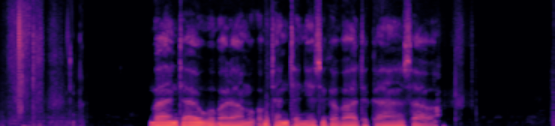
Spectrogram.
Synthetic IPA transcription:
baː˦jɐ˦nta˦ji˦ɡʷo˨bɐ˨ɽaː˨mɐ˦kʷʼɔ˨ɸtɐ˦ntʰa˨neː˦sʊ˦ka˨baː˦ta˨ka˦jɐ˦nsaː˦˨wa̰ː˦

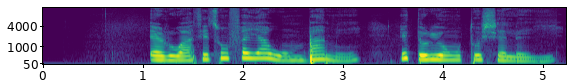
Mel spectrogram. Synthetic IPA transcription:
ɛ˨ɾu˨a˨ti˧tũ˦fɛ˦ja˦wo˨m̩˨˦ba˦mĩ˨˦ | nĩ˦to˧ɾi˦o˧hũ˧to˦ʃɛ˧lɛ˨jiː˨˦

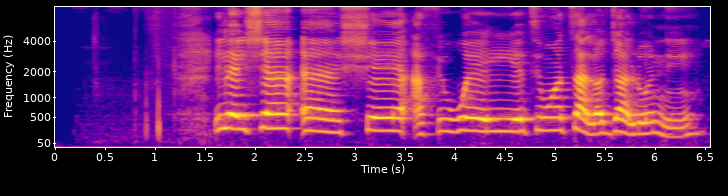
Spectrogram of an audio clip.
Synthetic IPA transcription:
i˧le˦i˧ʃɛ˦ɛ˦ʃe˧a̰˨fi˧we˦˧i˧je˧ti˦w̃ɔ̃˦ti˦a˦˨lɔ˨˦d͡ʒa˦˨lo˨˦nĩ˨˦

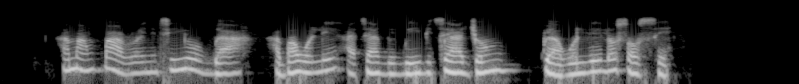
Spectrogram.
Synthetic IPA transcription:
a˧mãː˦˧˦k͡pa˦˨ɾɔ˨˧˦ɛ˧nĩ˧tʰi˦joː˦˨ɡ͡ba˨˧˦ | a˨ba˨˦wɔ˧le˦a˦˨ti˧a˧ɡ͡be˨ɡ͡be˨i˧bi˧tʰi˦a˧d͡ʒɔ˨˦n̩˦ | ɡ͡be˦a˨wɔ˨˦le˦lɔ˦sɔ˦˨sɛ˨

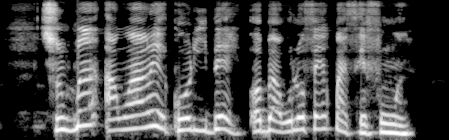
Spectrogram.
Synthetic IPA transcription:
sũ˨ɡ͡bã˦a˦˨w̃ɔ̃˧a˧˦ɾe˦˨ko˨˦ɾi˦bɛ˦˨ɔ˧ba˨wo˨˦lo˦fɛ˦k͡pa˦˨sɛ˨˦fũ˦w̃ɔ̃˧

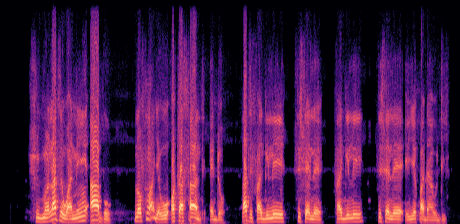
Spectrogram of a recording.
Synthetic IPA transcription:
ʃu˨ɡ͡bã˨˦la˦ti˧wa˨nĩ˨˦a˦˨bo˨ | lɔ˧fũ˦a˦˨d͡ʒɛ˨wo˧ʔɔ˦ta˦sã˦˨n˨dɛ˨dɔ˨ | la˦ti˧fa˧ɡi˧le˦ | si˦ʃɛ˦˧lɛ˨ | fa˧ɡi˧le˦ | si˦ʃɛ˧lɛ˧e˨je˨˦k͡pa˧da˧˨o˨di˨

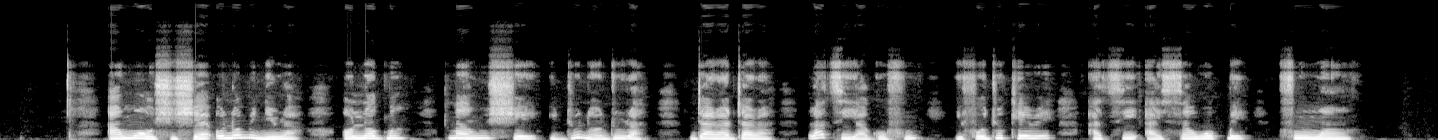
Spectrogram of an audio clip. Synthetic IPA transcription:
a˨w̃ɔ̃˧o˨ʃi˨ʃɛ˨˦ʔo˧lo˦mĩ˦˨nĩ˨˦ɾa˧ | ɔ˧lɔ˦ɡ͡bã˦ | mãː˦˧n̩˦ʃe˧i˨du˨˦nã˨˦du˦ɾa˦˨ | da˦ɾa˧da˦ɾa˧ | la˦ti˧˨a˨ɡo˨fũ˨˦ | i˦˨fo˧d͡ʒu˦ke˦ɾe˦ | a˨tʰi˧a˨i˨sã˧wo˦k͡pe˦ | fũ˦w̃ɔ̃˧

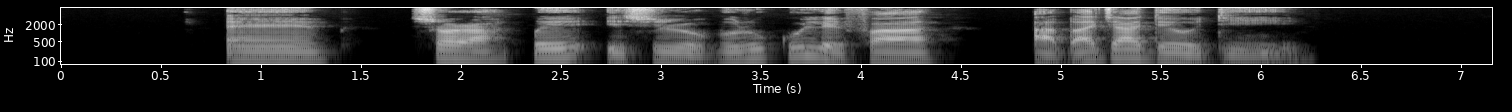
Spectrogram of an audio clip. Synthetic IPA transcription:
ɛ̃˦˨ | sɔ˧ɾa˧k͡pe˦i˦˨si˨ɾo˨bu˨˦ɾu˦ku˦le˦˨fa˧ | a˨ba˨˦d͡ʒa˦˨de˧˦o˨di˨

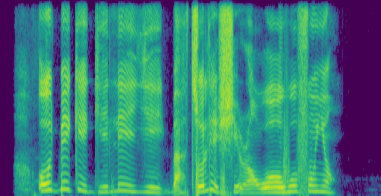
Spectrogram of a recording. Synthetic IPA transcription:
o˦ɡ͡be˦ɡe˦˨ɡe˨˦le˦i˧je˧i˨ɡ͡ba˨to˨˦le˦˨ʃe˨ɾ̃ã˨wɔ˧ɔ˧wo˦fũ˦j̃ã˦˨

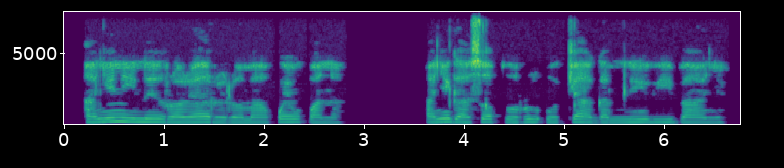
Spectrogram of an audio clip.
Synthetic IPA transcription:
a˨ɲɪ˦niː˦ne˦˨ɾɔ˨ɾɪ˨a˦ɾɪ˨lɔ˨ma˨kʷe˦ŋ̩˦kʷa˨na˨ | a˨ɲɪ˦ɡa˨sɔ˦pʊ˨ɾʊ˦ʔo˨ka˨ɡa˨m̩˦ni˦li˦ba˦a˨ɲɪ˦

